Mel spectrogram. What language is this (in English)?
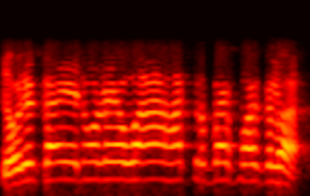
Kannada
